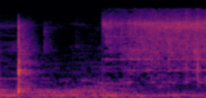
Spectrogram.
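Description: Garlic and dried red chilli sizzling as they hit hot oil in a frying pan. There is one sharp click just after the start, and the steady hiss of the frying begins about a second in.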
